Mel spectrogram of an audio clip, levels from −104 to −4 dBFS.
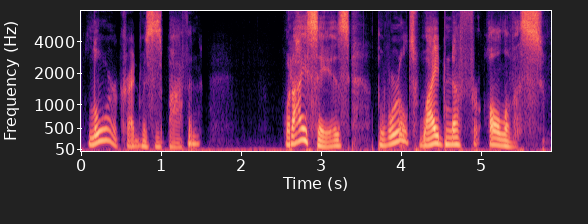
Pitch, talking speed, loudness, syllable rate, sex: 145 Hz, 165 wpm, -22 LUFS, 4.3 syllables/s, male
